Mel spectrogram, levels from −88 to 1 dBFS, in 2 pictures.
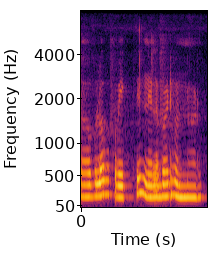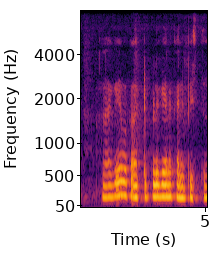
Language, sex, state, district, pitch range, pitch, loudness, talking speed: Telugu, female, Andhra Pradesh, Krishna, 175-190 Hz, 180 Hz, -16 LUFS, 130 wpm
